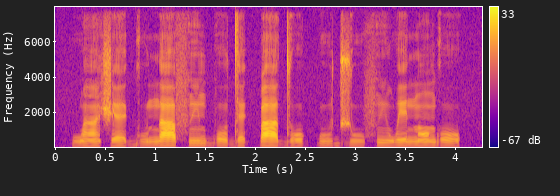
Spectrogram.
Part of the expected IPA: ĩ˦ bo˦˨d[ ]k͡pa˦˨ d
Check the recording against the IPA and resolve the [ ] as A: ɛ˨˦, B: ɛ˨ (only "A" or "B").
A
